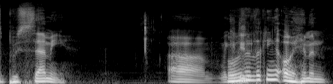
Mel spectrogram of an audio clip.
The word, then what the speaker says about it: Buscemi: even though everyone else in the entire world pronounces it bushemy yeah so it's busemi um looking oh him and pulp picture we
